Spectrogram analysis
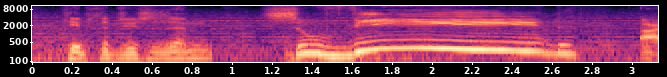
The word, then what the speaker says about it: vide: The vide in sous vide is pronounced vide.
